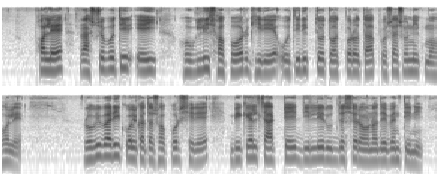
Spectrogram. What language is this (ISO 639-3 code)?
ben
